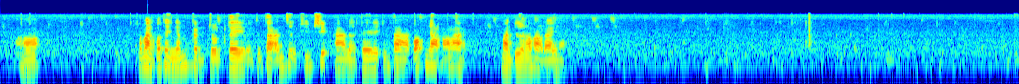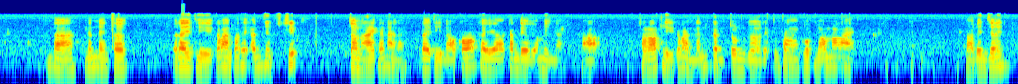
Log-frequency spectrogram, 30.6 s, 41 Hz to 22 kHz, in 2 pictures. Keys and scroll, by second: 3.1 ctrl+t, 16.9 Return, 26.5 ctrl+g.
